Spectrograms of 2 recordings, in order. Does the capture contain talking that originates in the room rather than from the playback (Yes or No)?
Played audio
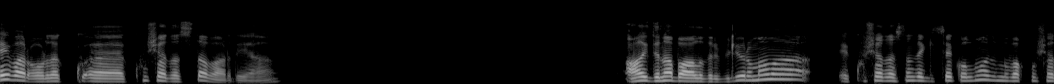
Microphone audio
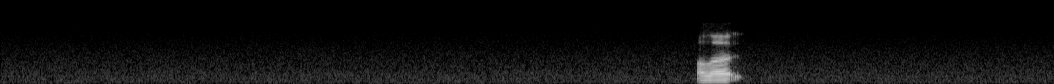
Yes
